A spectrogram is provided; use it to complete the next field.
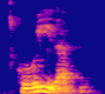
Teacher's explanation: Cuídate es una palabra esdrújula, por lo tanto la fuerza de voz está en la I.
